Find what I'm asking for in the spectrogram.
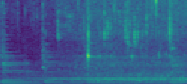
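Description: Green tomatoes fry in batches of about four in hot oil, a steady bubbling sizzle with faint crackles and pops that stays even and close throughout.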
